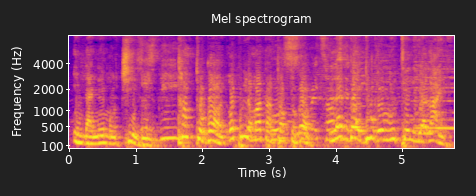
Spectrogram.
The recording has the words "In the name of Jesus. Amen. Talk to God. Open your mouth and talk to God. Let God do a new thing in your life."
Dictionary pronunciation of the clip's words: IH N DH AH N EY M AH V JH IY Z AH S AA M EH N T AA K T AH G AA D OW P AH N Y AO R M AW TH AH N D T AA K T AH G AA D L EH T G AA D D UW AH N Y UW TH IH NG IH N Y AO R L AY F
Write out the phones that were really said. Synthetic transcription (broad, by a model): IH N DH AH N EY M AH V JH IY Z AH S T AA K T AH G AA D OW P AH N Y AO M AW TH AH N T AA K T AH G AA D L EH T G AA D D UW AH N Y UW T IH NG IH N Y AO L AY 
